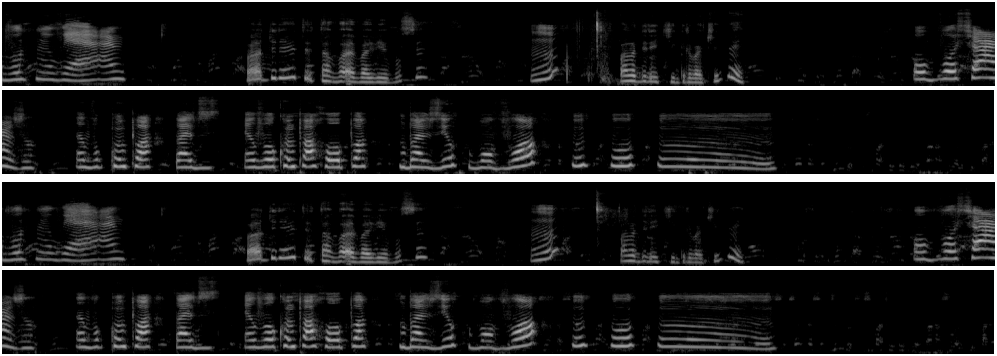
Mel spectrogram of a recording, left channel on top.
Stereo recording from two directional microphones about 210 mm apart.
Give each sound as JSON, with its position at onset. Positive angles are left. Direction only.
{"t": 0.0, "sound": "a child's voice", "side_deg": 0}
{"t": 6.1, "sound": "speech", "side_deg": 45}
{"t": 9.1, "sound": "a child's voice", "side_deg": 15}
